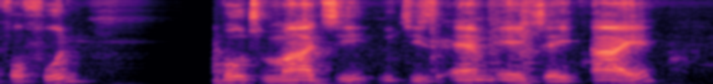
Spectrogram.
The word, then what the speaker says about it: maji: About maji, which is M-A-J-I, it has that ma and g component in it. So ma has the syllable a, vowel a, and then the syllable g has that e, the vowel e, on that particular word as well.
